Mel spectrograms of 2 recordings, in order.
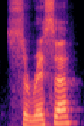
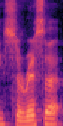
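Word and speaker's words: Serissa: I like a a plant called sarissa. S e r i ss a sarissa.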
